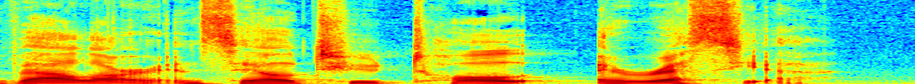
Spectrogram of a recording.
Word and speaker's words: Eressëa: calls of the Valar and sailed to Tol Eressëa. Eressi. Yeah, that's how you pronounce that, Eressi.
